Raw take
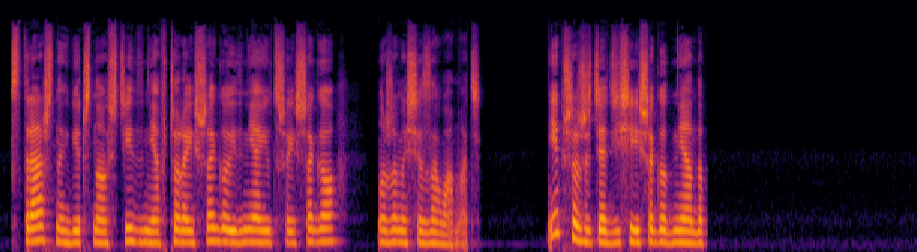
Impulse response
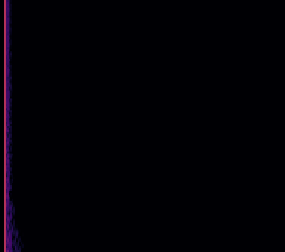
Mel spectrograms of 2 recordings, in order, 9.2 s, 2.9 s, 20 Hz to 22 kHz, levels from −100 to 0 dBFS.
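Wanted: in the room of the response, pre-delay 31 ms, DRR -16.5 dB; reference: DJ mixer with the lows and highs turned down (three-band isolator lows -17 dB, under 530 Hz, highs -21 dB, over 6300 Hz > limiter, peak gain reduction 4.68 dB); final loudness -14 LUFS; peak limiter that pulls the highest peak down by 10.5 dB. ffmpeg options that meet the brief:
-filter_complex "[0:a]alimiter=limit=-18.5dB:level=0:latency=1,asplit=2[a][b];[1:a]atrim=start_sample=2205,adelay=31[c];[b][c]afir=irnorm=-1:irlink=0,volume=19.5dB[d];[a][d]amix=inputs=2:normalize=0,acrossover=split=530 6300:gain=0.141 1 0.0891[e][f][g];[e][f][g]amix=inputs=3:normalize=0,volume=4dB,alimiter=limit=-3dB:level=0:latency=1"

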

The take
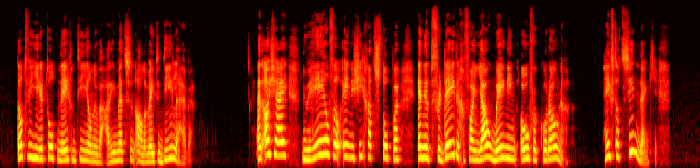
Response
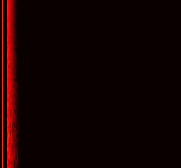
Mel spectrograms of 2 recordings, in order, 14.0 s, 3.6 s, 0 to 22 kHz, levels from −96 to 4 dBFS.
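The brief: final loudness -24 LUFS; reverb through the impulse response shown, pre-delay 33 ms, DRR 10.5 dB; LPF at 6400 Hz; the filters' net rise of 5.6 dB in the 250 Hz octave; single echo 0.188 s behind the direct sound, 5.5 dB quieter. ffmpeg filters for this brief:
-filter_complex "[0:a]lowpass=6.4k,equalizer=f=250:t=o:g=6.5,aecho=1:1:188:0.531,asplit=2[a][b];[1:a]atrim=start_sample=2205,adelay=33[c];[b][c]afir=irnorm=-1:irlink=0,volume=-10dB[d];[a][d]amix=inputs=2:normalize=0,volume=-4.5dB"

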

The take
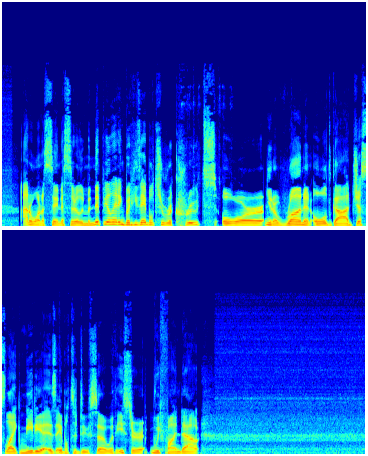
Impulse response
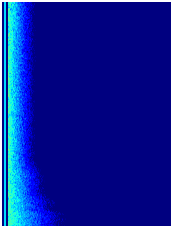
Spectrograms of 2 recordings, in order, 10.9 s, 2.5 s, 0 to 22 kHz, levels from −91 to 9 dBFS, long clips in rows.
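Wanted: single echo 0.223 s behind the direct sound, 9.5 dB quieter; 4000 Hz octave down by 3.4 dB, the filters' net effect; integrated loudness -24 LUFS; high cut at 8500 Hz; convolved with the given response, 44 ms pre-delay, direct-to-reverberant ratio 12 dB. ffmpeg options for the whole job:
-filter_complex "[0:a]lowpass=8.5k,equalizer=f=4k:t=o:g=-5,aecho=1:1:223:0.335,asplit=2[a][b];[1:a]atrim=start_sample=2205,adelay=44[c];[b][c]afir=irnorm=-1:irlink=0,volume=-18.5dB[d];[a][d]amix=inputs=2:normalize=0,volume=-5.5dB"

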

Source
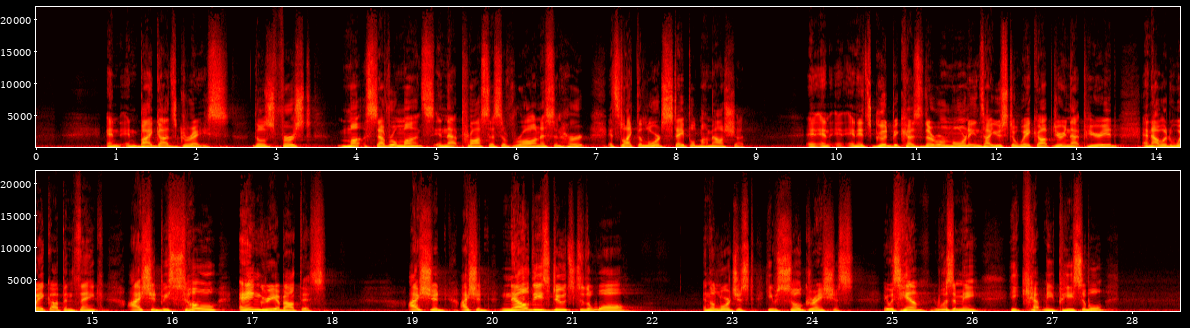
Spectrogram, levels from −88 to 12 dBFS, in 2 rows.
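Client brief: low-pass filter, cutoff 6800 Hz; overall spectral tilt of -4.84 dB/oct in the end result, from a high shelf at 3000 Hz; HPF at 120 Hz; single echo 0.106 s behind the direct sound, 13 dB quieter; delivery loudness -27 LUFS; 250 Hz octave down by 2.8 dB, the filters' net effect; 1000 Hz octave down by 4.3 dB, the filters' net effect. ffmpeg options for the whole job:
-af "highpass=120,lowpass=6.8k,equalizer=f=250:t=o:g=-3,equalizer=f=1k:t=o:g=-4.5,highshelf=f=3k:g=-8,aecho=1:1:106:0.224,volume=2dB"

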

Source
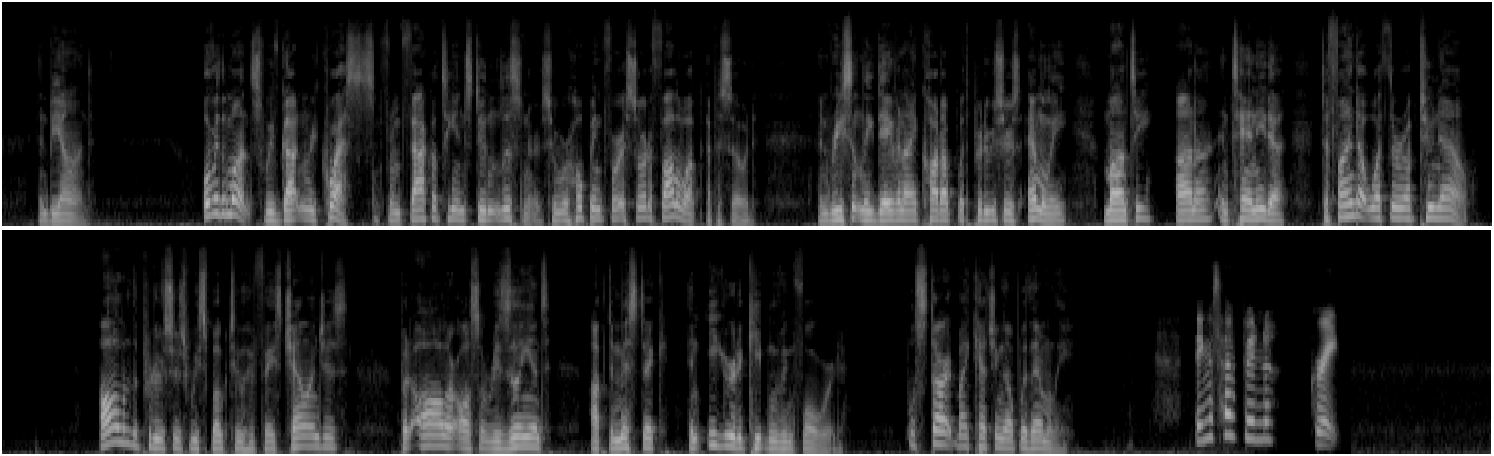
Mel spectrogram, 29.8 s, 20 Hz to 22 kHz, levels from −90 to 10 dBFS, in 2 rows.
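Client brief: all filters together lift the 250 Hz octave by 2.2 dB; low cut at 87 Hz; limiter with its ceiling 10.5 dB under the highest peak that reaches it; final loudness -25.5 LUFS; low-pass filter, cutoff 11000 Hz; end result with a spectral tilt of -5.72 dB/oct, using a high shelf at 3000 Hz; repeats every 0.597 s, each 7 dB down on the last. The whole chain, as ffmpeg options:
-af "highpass=87,lowpass=11k,equalizer=f=250:t=o:g=3.5,highshelf=f=3k:g=-7.5,alimiter=limit=-22dB:level=0:latency=1,aecho=1:1:597|1194|1791|2388|2985:0.447|0.201|0.0905|0.0407|0.0183,volume=7.5dB"

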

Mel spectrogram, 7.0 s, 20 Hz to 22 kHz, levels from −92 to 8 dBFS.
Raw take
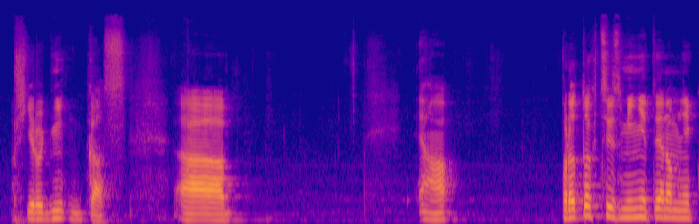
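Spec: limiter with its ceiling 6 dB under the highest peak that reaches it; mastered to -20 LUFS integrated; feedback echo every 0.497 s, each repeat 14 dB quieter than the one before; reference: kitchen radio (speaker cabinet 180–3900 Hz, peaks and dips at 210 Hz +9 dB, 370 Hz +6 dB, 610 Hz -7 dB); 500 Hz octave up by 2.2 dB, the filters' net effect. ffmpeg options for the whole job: -af "equalizer=f=500:t=o:g=3.5,alimiter=limit=-10.5dB:level=0:latency=1,highpass=180,equalizer=f=210:t=q:w=4:g=9,equalizer=f=370:t=q:w=4:g=6,equalizer=f=610:t=q:w=4:g=-7,lowpass=f=3.9k:w=0.5412,lowpass=f=3.9k:w=1.3066,aecho=1:1:497|994:0.2|0.0399,volume=3.5dB"

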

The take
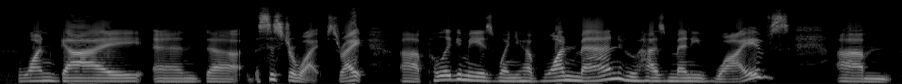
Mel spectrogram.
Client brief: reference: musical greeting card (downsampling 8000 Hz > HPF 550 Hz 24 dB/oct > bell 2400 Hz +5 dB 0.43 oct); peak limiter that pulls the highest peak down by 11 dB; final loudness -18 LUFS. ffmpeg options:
-af "alimiter=level_in=8dB:limit=-24dB:level=0:latency=1,volume=-8dB,aresample=8000,aresample=44100,highpass=f=550:w=0.5412,highpass=f=550:w=1.3066,equalizer=f=2.4k:t=o:w=0.43:g=5,volume=26.5dB"

